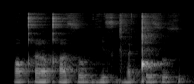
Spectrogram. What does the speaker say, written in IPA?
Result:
ɒqʰeqʰæ θobʱiθɡʱæ ǃeθuθ

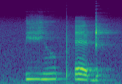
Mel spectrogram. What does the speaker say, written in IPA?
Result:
vʲɔ̤pʼɛɖ

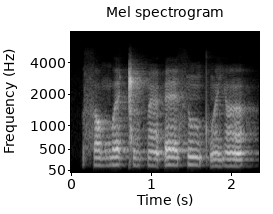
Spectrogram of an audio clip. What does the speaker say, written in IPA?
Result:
sɔŋʷɛ ǁɯpæ̃ʔɛ sũ kʷʼæ̃jɐ̃

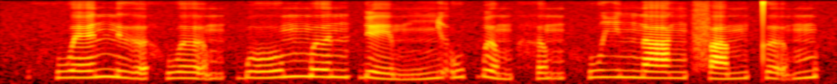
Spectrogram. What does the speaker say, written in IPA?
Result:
hwɛ˨˦nɨ˧˩ə̯hwə̰ː˧˨m ɓo˨˦ mə˧nɗe˧˩m ɲə̰˧˥wɓə˧˩mhə̰˧˨mhwi˧ na˧ŋfa˨˦mt̪ə̰˧˥m

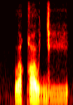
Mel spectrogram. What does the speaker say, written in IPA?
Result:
uqu ɟi̤

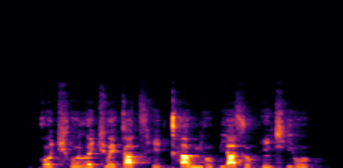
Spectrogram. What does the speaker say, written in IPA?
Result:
ko˥˧t͡ɕʰu˦ lə˥˧t͡ɕwe˦ɡa˧t͡sʰi˨ʔ kʰa˥˧wmju˧pja˥˧su˨˩ kĩ˧t͡ɕʰju˥˧

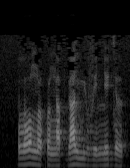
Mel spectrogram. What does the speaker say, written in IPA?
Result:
lɔŋoqʷɘ ŋapɡalmʲo velːeɡlə

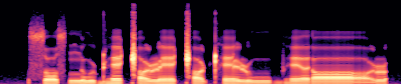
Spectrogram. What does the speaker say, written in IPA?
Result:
sˤysˤ nuɖʱɛǁɒ ɭɛǁɒ ʈʰɛɭuːbʱɛɐ̯ ɾɒːɭ

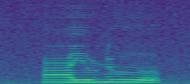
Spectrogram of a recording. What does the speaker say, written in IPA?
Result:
ʕeu̯ ɳɤ

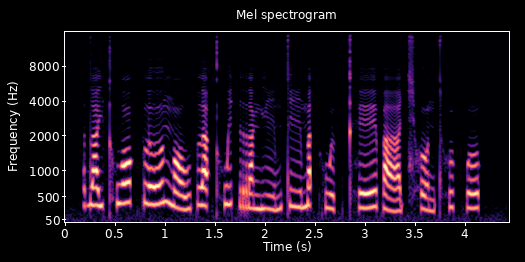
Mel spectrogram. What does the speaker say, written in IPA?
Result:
da˧jkʰwɔː˦˥k̚plɤː˦˥ŋɔː˩˦w pla˥˩ʔkʰwi˥˩t̚ra˧ŋ jiː˩˦mtiː˧ma˥˩t̚ kwɯ˨˩k̚ tʰeː˦˥paː˩˦ t͡ɕʰo˨˩ntʰu˦˥k̚po˦˥k̚

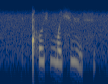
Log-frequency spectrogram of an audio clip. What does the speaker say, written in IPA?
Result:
ǃʰoçŋ͡mʌ çyç

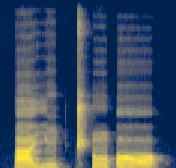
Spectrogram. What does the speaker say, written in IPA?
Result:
ajĩʔt͡ʃʼõʔɔ

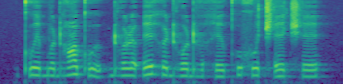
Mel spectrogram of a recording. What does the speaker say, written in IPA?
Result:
kʷʼe boɖʱɑkʷʼɯ | ɖʱoɭəʔehɯ ɖʱoɖʱə hekʷʰə xʷə t͡ʃʼet͡ʃʰe

